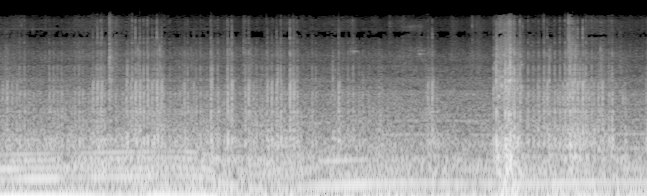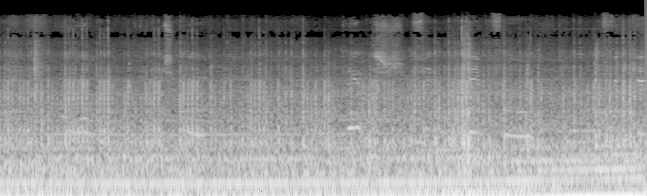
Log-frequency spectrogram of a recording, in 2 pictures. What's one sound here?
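A bus body rattles and clunks as it rolls over the road.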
